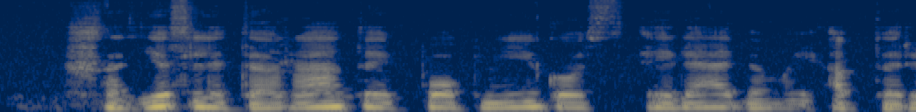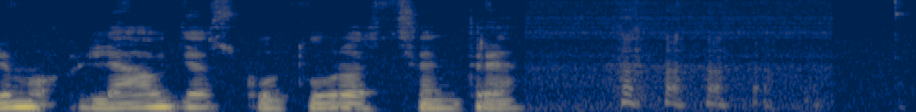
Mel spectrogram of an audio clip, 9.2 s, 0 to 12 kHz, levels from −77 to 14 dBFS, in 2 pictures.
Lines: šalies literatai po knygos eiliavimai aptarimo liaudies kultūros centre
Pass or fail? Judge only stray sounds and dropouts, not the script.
fail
